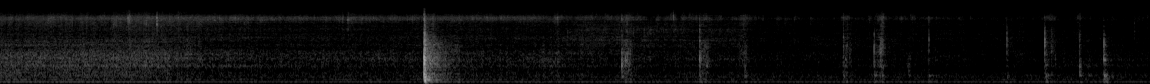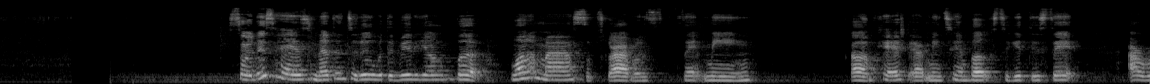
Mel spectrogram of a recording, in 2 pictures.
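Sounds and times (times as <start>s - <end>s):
meat sizzling in a skillet: 0.0s - 12.2s
sharp knock: 4.2s - 4.6s.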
